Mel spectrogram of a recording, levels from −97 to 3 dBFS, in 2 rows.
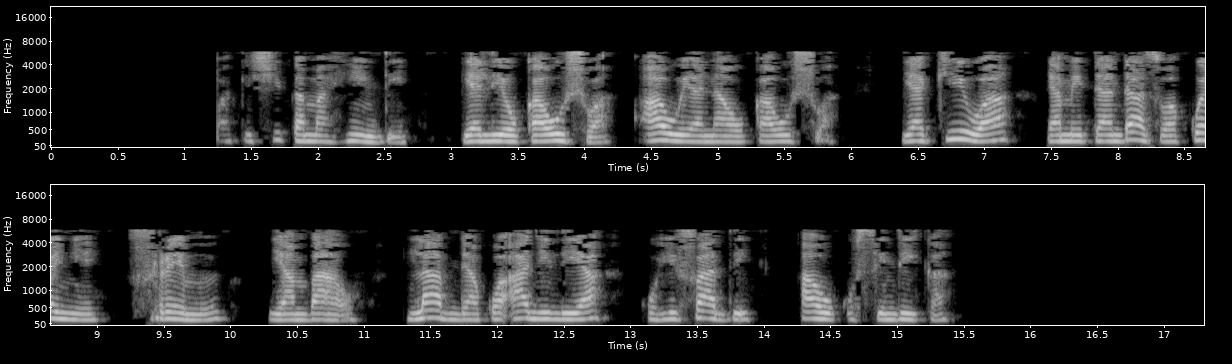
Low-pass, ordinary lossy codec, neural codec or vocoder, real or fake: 7.2 kHz; MP3, 24 kbps; codec, 16 kHz, 4.8 kbps, FACodec; fake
